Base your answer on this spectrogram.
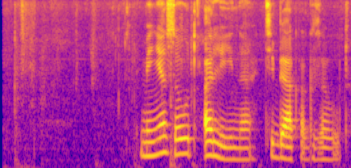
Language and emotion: Russian, neutral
